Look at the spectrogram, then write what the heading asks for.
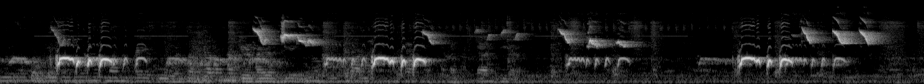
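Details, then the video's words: Local Javanese zebra dove with a loud, long song, used to get silent doves singing and answering: rolling, fluttering coo phrases repeated about every two seconds, with other birds' chirps and squeaks between. "Pancingan Ampuh Pendongkrak Perkutut Bisu🔇 Malas Bunyi🔊 Bikin Rame"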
